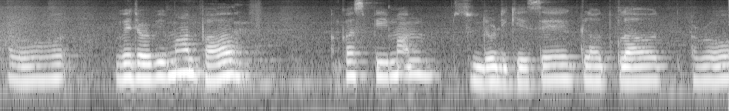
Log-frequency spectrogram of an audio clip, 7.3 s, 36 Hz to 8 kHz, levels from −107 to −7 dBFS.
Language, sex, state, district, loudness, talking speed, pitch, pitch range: Nagamese, female, Nagaland, Kohima, -15 LUFS, 115 wpm, 170 Hz, 160-195 Hz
